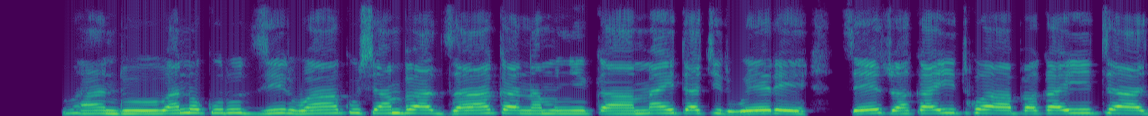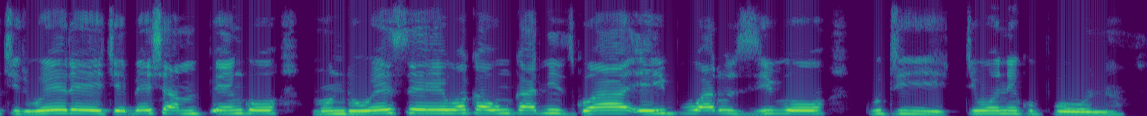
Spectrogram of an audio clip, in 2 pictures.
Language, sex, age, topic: Ndau, male, 36-49, health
